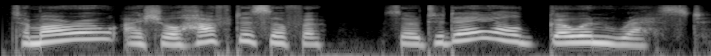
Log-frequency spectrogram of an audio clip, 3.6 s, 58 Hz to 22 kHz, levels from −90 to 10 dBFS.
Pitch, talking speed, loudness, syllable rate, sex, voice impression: 255 Hz, 200 wpm, -17 LUFS, 5.1 syllables/s, female, feminine, adult-like, slightly relaxed, powerful, bright, soft, slightly raspy, intellectual, calm, friendly, reassuring, elegant, slightly lively, kind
